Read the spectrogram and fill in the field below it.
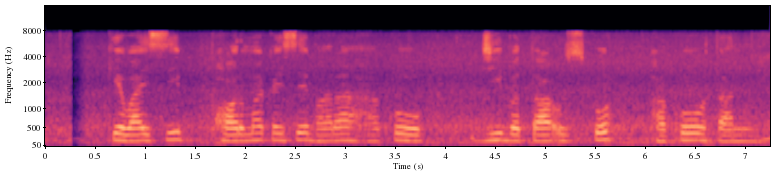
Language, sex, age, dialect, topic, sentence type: Magahi, male, 18-24, Central/Standard, banking, question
